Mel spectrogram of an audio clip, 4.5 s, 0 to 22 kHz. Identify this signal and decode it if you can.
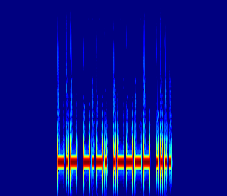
Morse code, heard as a keyed tone, about 28 wpm, 700 Hz. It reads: KC1H
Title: USA Call Signs - 3x Character Spacing - 28wpm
